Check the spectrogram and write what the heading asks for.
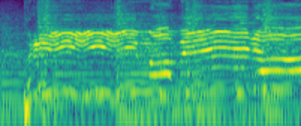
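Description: Live Canarian folk music: a singer holds long notes with a wide vibrato over steadily strummed guitars. The voice breaks off for a moment at the start and comes back in a new phrase.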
